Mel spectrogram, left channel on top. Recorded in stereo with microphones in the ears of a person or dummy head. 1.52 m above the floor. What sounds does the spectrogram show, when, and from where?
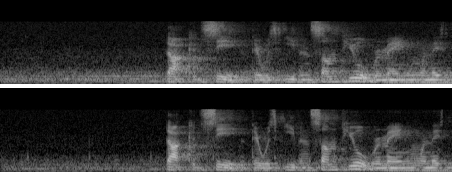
1.7 s a man speaking: 30° right (ahead or behind), 1.8 m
